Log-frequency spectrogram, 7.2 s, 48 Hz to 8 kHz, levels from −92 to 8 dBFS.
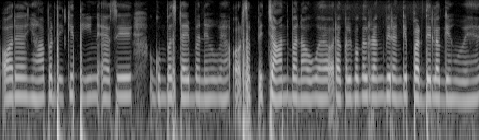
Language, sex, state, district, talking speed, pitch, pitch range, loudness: Hindi, female, Uttar Pradesh, Etah, 225 wpm, 220 Hz, 220-230 Hz, -25 LUFS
